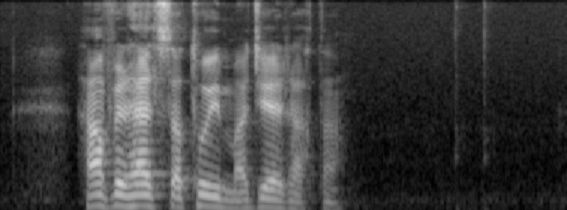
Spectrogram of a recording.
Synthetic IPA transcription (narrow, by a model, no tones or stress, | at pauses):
hanfɪɾhɛlsat̪ʰʊjmad͡ʑɛːɾaht̪a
